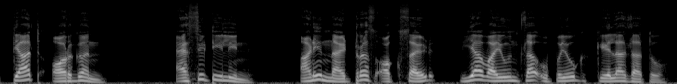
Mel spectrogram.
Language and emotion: Marathi, neutral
